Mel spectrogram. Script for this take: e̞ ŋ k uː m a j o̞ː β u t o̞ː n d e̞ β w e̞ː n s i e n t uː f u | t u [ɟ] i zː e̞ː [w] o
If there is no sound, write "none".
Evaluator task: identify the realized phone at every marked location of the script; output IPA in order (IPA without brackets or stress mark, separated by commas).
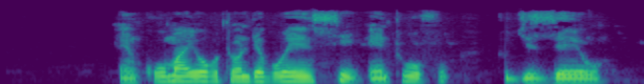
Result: ɟ, w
